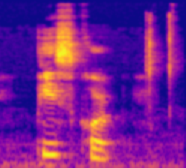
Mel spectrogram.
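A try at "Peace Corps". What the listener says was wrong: Now she says, remember the P is silent. Let's see if we can get rid of that.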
